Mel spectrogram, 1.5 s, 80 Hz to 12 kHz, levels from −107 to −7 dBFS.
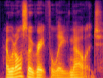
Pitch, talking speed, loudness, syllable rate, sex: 115 Hz, 195 wpm, -18 LUFS, 8.9 syllables/s, male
